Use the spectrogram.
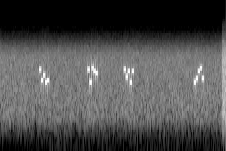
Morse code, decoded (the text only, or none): none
